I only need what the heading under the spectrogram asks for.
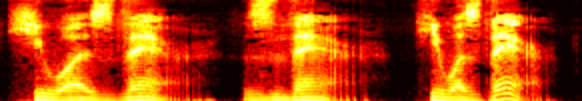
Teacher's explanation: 你发这个 z 的时候，舌尖就要开始往前，直到你碰到上齿 · Term: 连读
